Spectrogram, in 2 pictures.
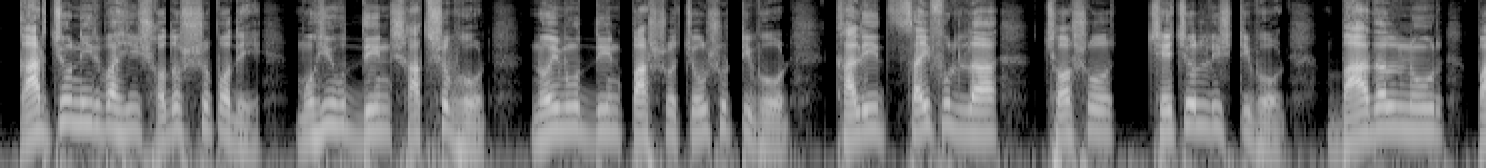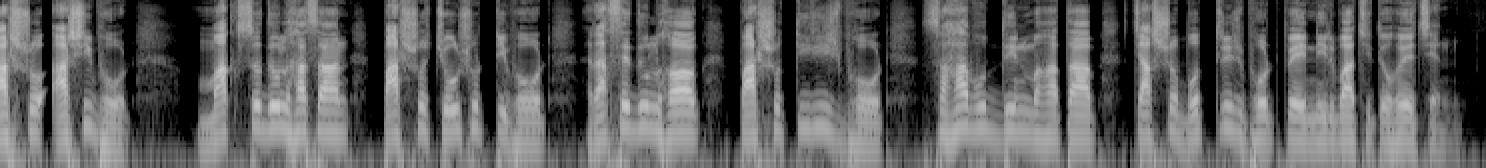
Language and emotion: Bengali, neutral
